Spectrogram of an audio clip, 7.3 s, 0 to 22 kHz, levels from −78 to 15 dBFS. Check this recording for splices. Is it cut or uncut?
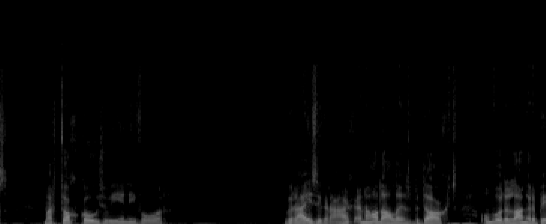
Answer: uncut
